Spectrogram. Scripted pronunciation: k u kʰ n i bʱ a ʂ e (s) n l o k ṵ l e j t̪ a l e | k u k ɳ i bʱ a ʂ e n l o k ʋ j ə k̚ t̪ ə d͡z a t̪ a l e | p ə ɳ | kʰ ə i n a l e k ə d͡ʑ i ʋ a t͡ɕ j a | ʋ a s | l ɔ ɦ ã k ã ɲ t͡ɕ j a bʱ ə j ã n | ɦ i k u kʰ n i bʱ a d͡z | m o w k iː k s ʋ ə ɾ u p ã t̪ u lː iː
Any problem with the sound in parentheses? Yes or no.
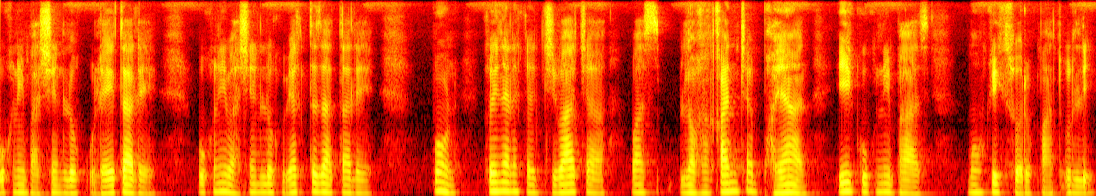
yes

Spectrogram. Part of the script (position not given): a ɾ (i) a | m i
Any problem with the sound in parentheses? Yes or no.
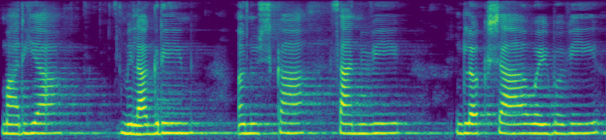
yes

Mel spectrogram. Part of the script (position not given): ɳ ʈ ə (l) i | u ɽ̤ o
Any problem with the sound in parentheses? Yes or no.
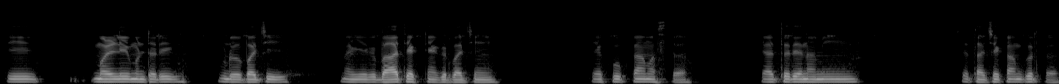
yes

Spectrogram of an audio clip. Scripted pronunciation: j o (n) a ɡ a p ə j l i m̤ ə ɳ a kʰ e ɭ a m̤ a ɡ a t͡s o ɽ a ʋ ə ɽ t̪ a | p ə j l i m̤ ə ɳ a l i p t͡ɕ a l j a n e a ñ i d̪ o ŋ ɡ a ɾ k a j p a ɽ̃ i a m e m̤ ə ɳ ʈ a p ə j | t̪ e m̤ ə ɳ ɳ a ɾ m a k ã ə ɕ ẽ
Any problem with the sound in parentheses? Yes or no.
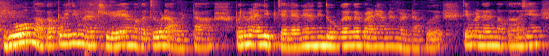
yes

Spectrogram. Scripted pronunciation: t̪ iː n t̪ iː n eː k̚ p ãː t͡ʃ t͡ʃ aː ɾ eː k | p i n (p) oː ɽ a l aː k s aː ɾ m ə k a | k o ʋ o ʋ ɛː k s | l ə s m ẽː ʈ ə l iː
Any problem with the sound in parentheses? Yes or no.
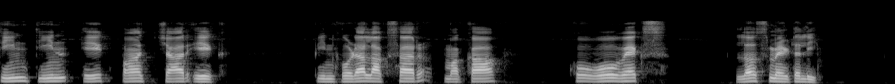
yes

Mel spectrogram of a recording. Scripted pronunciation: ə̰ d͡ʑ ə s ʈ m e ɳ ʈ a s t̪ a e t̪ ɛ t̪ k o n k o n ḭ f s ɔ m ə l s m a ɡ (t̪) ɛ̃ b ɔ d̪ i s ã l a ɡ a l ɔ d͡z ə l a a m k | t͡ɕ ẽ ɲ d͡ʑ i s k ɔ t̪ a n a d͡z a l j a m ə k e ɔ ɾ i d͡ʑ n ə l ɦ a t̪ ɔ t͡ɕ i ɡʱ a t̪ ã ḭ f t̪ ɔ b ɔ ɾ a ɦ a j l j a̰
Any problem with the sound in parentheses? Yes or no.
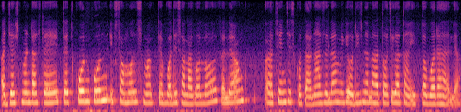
no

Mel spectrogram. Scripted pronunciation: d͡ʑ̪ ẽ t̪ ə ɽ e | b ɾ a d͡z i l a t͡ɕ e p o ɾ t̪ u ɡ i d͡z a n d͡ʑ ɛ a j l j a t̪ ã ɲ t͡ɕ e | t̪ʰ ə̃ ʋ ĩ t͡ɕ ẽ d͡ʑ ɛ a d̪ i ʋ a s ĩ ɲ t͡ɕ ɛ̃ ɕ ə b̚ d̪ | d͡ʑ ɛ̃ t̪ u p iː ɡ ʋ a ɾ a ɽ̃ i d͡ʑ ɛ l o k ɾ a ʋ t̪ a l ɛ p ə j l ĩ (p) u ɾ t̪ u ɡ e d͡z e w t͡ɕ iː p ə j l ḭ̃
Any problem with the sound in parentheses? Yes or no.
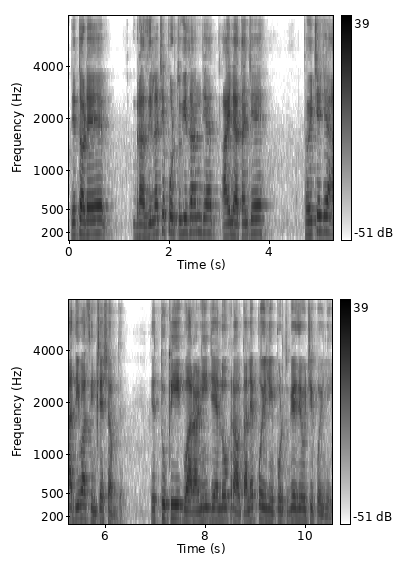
no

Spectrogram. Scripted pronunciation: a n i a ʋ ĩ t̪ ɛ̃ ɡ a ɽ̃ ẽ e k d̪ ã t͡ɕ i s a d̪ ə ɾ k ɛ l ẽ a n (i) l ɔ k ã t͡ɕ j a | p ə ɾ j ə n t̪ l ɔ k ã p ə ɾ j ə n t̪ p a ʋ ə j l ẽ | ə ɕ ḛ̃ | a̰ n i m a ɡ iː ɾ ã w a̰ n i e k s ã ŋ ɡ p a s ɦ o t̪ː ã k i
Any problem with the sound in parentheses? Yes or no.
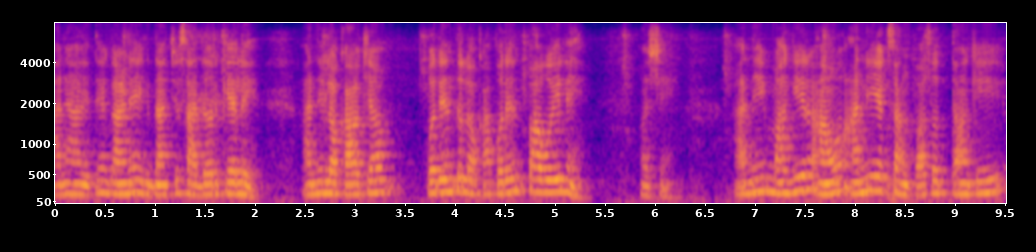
no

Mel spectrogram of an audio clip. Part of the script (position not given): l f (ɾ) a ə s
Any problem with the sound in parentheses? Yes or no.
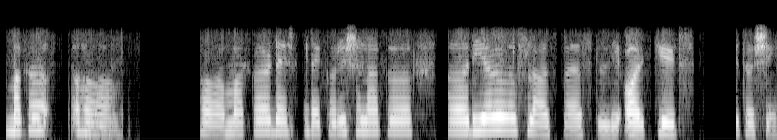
yes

